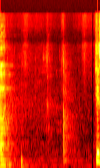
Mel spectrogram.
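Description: A dull low thump and, about a second later, one sharp click: speaker plugs being handled on a tabletop.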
